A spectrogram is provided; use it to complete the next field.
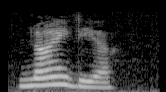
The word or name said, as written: cnidia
